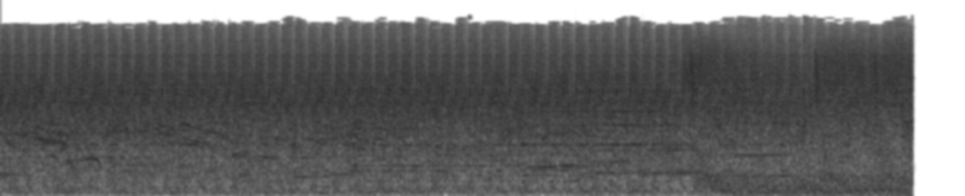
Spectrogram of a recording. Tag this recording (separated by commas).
Music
